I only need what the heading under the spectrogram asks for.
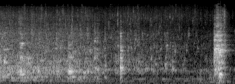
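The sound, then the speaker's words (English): Water splashes and trickles as a bowl is rinsed in a sink, a few soft splashes followed by a louder burst of water at the end. “I'm just washing this bowl up a bit.”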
